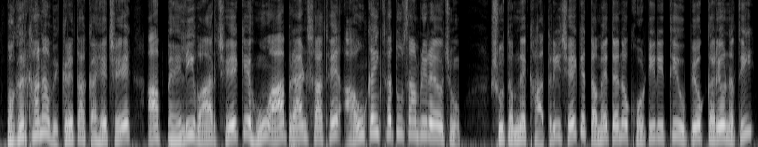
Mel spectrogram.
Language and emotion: Gujarati, surprised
